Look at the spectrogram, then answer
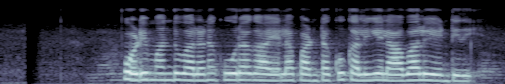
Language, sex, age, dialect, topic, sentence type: Telugu, female, 25-30, Telangana, agriculture, question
